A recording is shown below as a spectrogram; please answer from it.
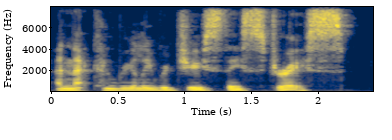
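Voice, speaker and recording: Casting: Australian woman, very deep voice, reassuring advice-giver. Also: little pitch movement, unhurried. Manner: reassuring, explains steadily. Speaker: animal communicator guest. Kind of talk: casual interview advice.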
